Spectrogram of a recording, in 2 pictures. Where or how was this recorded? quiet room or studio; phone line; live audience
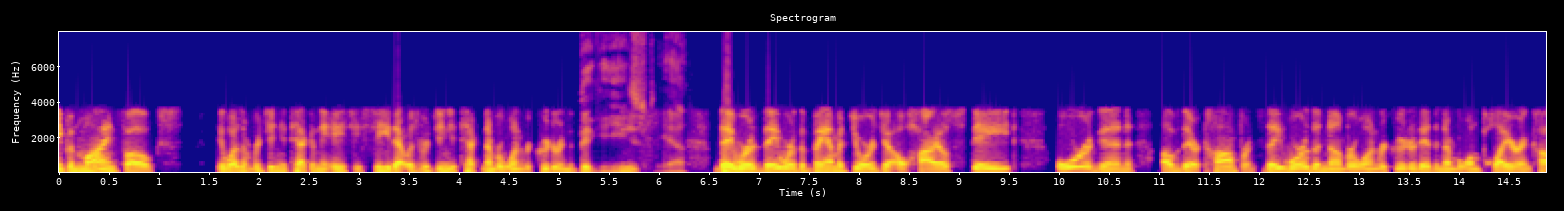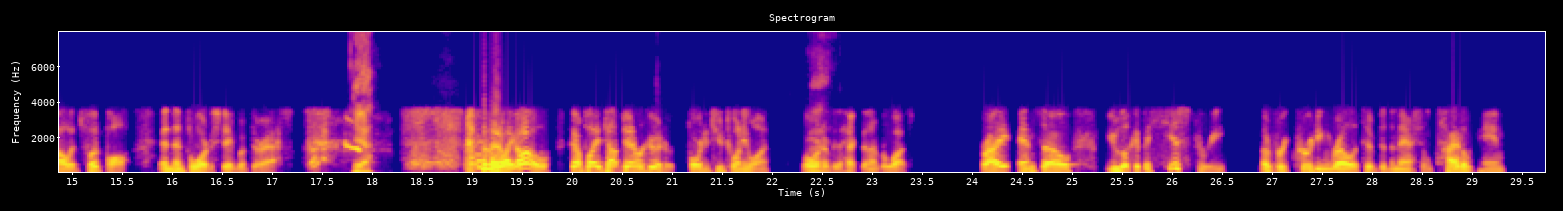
phone line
